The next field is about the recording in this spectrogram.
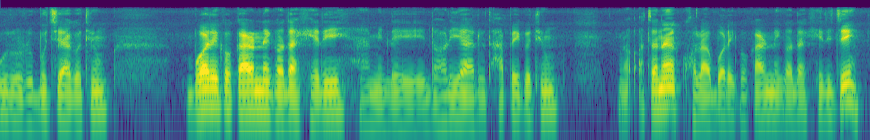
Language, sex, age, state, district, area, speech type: Nepali, male, 45-60, West Bengal, Kalimpong, rural, spontaneous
